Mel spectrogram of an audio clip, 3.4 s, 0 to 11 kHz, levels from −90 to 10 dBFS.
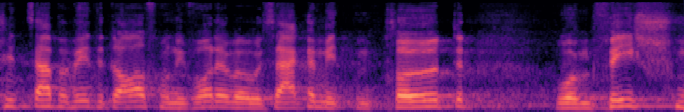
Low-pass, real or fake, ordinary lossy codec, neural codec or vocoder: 9.9 kHz; fake; none; codec, 24 kHz, 6 kbps, HILCodec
